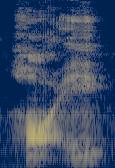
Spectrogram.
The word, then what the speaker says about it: hỏi: But in isolation, zo hỏi doesn't actually come back up. Or I'm sorry, when it's pronounced inside of words, it doesn't really come back up. It just kind of goes straight down and stops there.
